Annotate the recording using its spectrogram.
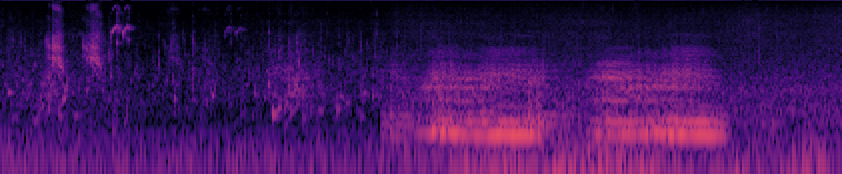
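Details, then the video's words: American bullfrogs, released into a Korean reservoir, whose moo-like calls came to cover the reservoir as their numbers grew; two deep, drawn-out drones about a second each, after softer rustling and voice-like sounds. "황소개구리 울음소리가 저수지를 뒤덮었고 그 수는 기하급수적으로 늘었다"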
